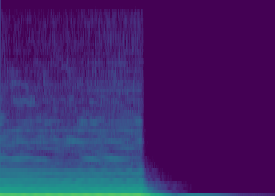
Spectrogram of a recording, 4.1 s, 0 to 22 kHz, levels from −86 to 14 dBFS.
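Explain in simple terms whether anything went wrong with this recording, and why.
Nothing went wrong that I could hear: listening to this music, nothing stood out as a problem at any point.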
